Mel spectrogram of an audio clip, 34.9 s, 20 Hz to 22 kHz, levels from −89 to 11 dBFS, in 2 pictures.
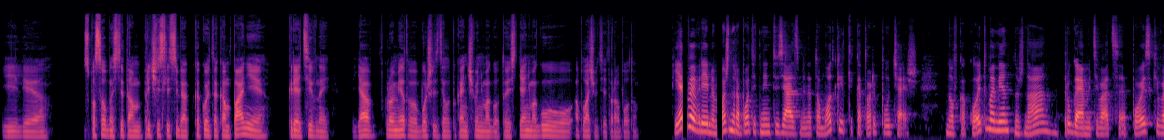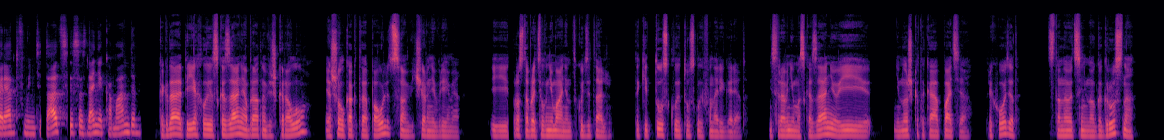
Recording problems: choppy; very; from 8 to 11 s and at 18 s; 6% of the speech affected

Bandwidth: 15 kHz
